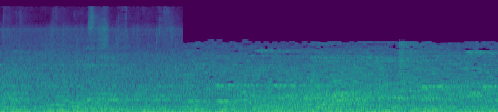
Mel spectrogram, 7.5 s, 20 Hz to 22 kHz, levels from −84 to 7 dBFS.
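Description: Adaptive stream at a lower bitrate, from 2.74 s to the end at 7.48 s: the stream abruptly switches to a much leaner version with no gap, consistent with a drop from about 96 kbit/s AAC to roughly 12 kbit/s. Everything above 5 kHz vanishes, dulling the sound and raising audible codec artefacts.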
